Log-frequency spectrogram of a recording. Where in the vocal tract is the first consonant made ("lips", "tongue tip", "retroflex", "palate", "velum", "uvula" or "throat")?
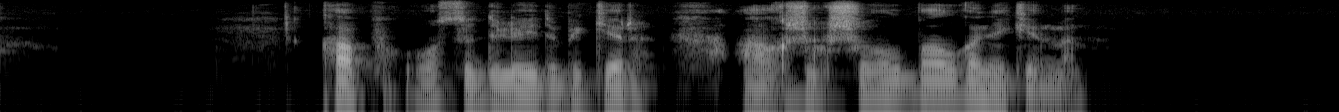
uvula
